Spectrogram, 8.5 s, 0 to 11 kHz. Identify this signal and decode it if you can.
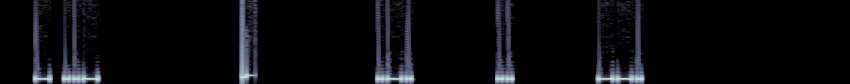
Morse code, heard as a keyed tone, about 25 wpm, spaced as for 11 wpm, 700 Hz. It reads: TU RIG
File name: Top 20 QSO Elements - 6x Character Spacing - 25wpm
